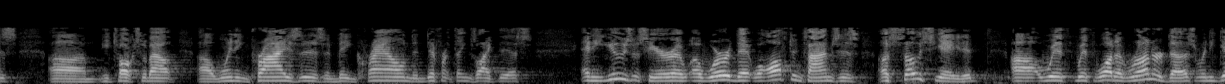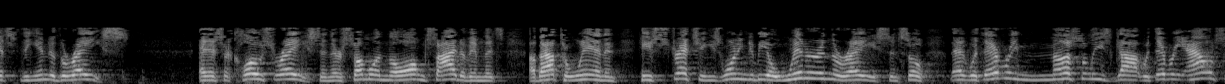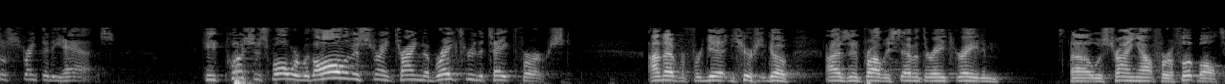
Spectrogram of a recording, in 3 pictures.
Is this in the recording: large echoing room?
yes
